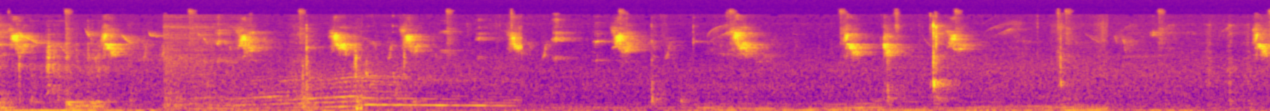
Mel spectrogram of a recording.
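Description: Faint bird chirping throughout, with a few light knocks and clicks from handling.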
